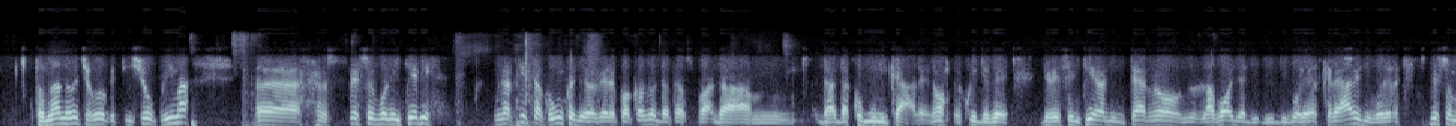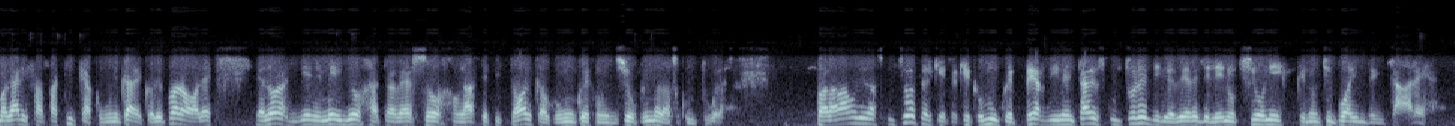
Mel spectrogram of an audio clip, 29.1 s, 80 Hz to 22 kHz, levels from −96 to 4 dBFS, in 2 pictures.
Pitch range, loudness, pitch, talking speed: 115-150 Hz, -22 LUFS, 130 Hz, 170 wpm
